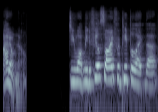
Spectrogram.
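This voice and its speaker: An actress playing a brisk, irritable, unsentimental police colleague in a crime radio play, snippy and impatient. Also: female voice, fairly high pitch, close to an everyday voice. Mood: irritated.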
